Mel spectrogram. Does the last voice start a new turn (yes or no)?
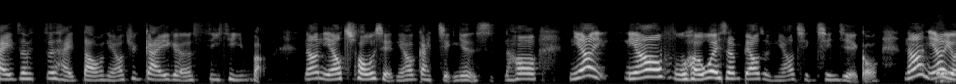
no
